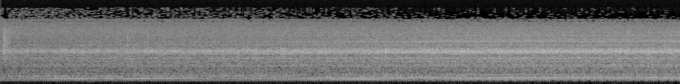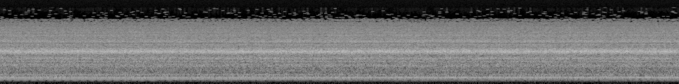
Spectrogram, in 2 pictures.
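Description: A steady machine-like hum with several low tones that shift in pitch over the first few seconds and then hold, growing slightly louder.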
